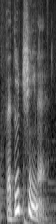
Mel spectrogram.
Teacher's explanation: the e at the end makes the eh sound, not e.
